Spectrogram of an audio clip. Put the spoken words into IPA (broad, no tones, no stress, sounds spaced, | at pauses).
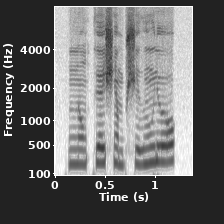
n ɔ̃ k ɛ ʃ ã b ʃ ɪ ð ũ ɾʲ ɔ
